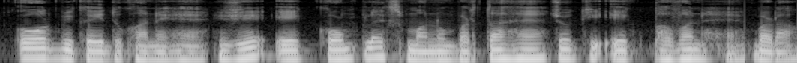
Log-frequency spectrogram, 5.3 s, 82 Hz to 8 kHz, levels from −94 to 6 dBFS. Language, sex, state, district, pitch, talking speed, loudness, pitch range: Maithili, male, Bihar, Bhagalpur, 105 Hz, 205 wpm, -19 LUFS, 95-110 Hz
